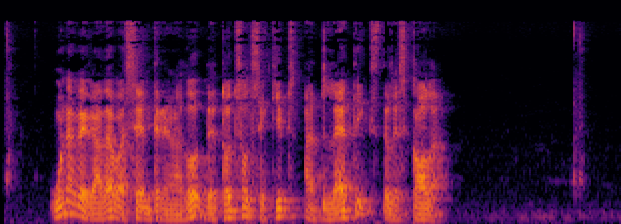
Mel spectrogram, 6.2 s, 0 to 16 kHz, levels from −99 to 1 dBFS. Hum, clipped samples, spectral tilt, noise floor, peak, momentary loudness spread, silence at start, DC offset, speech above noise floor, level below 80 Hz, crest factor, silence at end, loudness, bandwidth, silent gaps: none; under 0.1%; -5 dB/octave; -72 dBFS; -6 dBFS; 9 LU; 0.05 s; under 0.1%; 45 dB; -50 dBFS; 22 dB; 0.4 s; -27 LUFS; 11.5 kHz; none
